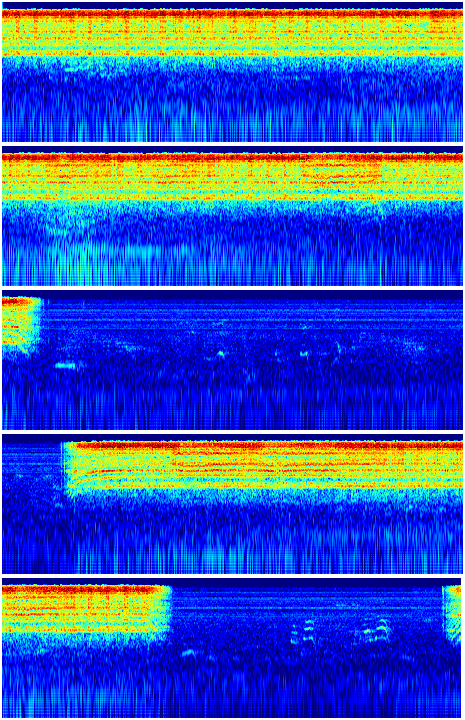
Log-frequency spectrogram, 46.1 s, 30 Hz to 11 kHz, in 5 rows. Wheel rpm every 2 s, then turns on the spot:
160, 160, 160, 160, 160, 160, 160, 160, 160, 70, 0, 0, 0, 0, 80, 160, 160, 160, 160, 140, 10, 0, 20.
none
